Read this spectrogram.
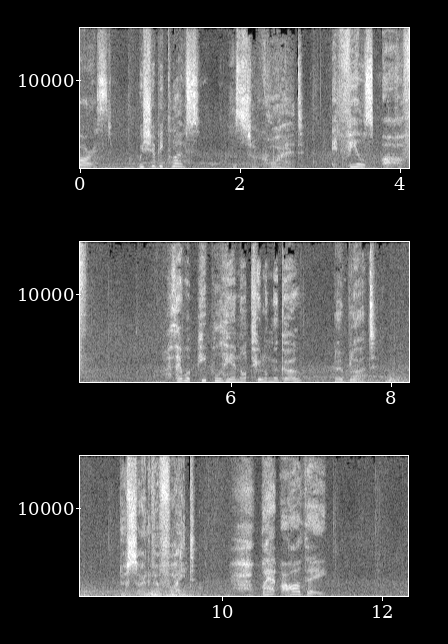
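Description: A young woman speaks quietly and urgently.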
